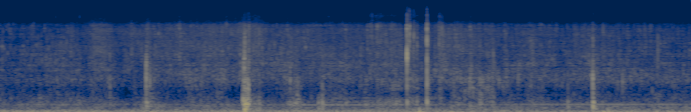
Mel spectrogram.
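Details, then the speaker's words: Farmhouse well pump at wellhead, air in lines making plumbing sputter, filter just blown out: low steady rumble with gurgling, trickling water and faint hum; owner suspects the pump is sucking air. "It's sucking out. You hear it? Yeah. So I mean, it's still getting air. I think that's what that might be what our issue is."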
